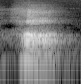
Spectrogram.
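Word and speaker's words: ح: This is H, this is ha. Its pronunciation in English H-A-A, ha. We use for this letter one diacritical mark under the letter H to signify that it is a heavy letter. So because we pronounce it heavily like ha, ha.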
